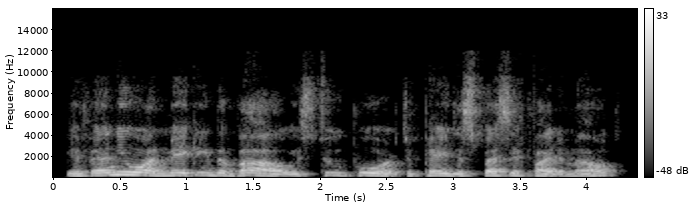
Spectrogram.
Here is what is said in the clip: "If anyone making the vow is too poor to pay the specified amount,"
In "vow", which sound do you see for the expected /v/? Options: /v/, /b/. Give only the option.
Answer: /v/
